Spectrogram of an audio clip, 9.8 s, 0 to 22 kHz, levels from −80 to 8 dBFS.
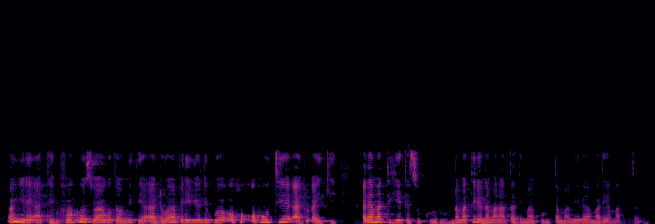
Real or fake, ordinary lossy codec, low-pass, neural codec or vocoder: real; AAC, 48 kbps; 7.2 kHz; none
